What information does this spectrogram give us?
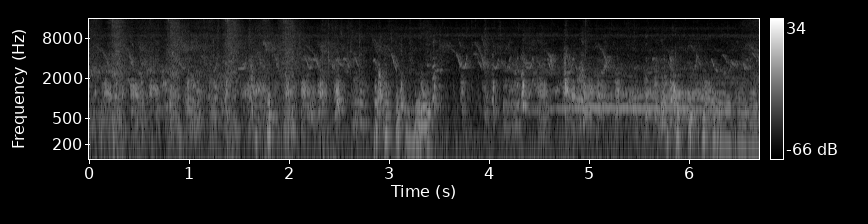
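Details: Native chickens, rooster and hens: scattered clucks and high peeps, then a longer drawn-out harmonic squawk, held and slowly falling in pitch near the end.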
